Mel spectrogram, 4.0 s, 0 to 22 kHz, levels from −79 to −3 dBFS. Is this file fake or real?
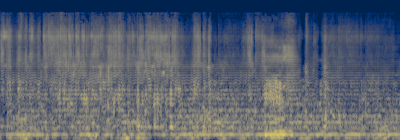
fake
